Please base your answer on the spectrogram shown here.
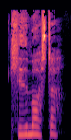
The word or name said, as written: klidmoster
